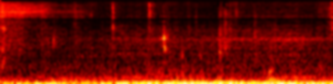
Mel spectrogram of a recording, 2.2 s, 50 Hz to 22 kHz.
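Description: A car on driving-test exam route No. 8 in Sofiivska Borshchahivka, heard from inside as it drives and turns. A steady, close engine and road rumble runs throughout with no talking.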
